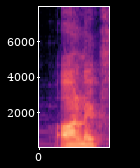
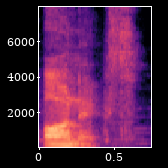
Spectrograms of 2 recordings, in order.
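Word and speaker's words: Onix: is a stone and it's pronounced the same way Onyx so I think that's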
